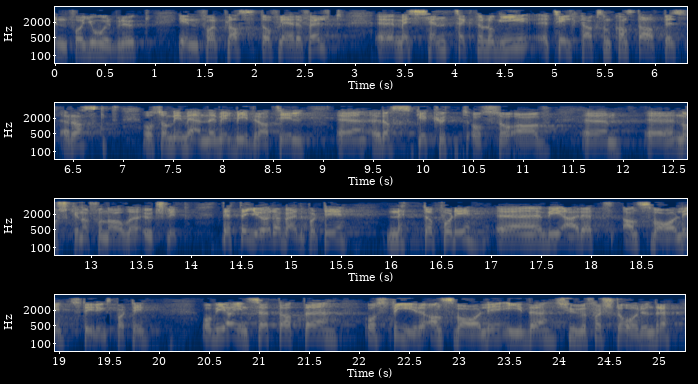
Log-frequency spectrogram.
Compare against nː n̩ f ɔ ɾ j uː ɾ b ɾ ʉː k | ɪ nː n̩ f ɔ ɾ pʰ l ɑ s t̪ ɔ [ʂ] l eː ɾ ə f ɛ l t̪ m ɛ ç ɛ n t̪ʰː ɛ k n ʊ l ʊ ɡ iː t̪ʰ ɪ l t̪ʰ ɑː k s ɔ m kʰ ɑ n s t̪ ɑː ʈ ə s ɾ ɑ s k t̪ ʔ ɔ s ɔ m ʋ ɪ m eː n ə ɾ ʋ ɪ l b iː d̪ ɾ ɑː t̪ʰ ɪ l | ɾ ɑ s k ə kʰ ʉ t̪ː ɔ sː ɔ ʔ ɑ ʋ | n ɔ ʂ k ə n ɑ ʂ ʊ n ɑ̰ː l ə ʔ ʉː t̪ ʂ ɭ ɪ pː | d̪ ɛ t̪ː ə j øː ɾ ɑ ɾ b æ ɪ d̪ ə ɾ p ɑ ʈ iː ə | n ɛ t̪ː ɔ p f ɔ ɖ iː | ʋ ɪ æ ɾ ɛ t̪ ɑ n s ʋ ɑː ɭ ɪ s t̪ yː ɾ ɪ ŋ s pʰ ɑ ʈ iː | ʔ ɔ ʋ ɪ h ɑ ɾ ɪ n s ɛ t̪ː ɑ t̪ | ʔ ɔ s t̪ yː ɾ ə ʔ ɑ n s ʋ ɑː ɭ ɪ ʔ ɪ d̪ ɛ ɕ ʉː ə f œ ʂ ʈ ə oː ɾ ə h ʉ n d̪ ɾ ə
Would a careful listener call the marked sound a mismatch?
yes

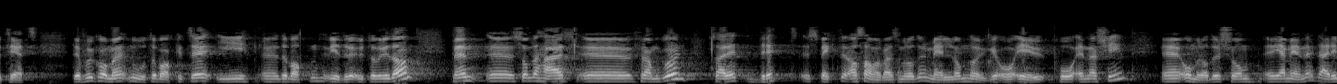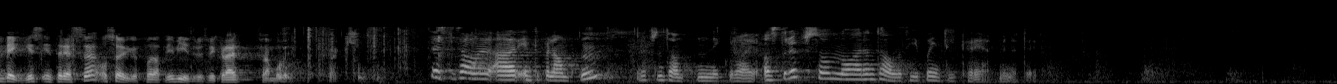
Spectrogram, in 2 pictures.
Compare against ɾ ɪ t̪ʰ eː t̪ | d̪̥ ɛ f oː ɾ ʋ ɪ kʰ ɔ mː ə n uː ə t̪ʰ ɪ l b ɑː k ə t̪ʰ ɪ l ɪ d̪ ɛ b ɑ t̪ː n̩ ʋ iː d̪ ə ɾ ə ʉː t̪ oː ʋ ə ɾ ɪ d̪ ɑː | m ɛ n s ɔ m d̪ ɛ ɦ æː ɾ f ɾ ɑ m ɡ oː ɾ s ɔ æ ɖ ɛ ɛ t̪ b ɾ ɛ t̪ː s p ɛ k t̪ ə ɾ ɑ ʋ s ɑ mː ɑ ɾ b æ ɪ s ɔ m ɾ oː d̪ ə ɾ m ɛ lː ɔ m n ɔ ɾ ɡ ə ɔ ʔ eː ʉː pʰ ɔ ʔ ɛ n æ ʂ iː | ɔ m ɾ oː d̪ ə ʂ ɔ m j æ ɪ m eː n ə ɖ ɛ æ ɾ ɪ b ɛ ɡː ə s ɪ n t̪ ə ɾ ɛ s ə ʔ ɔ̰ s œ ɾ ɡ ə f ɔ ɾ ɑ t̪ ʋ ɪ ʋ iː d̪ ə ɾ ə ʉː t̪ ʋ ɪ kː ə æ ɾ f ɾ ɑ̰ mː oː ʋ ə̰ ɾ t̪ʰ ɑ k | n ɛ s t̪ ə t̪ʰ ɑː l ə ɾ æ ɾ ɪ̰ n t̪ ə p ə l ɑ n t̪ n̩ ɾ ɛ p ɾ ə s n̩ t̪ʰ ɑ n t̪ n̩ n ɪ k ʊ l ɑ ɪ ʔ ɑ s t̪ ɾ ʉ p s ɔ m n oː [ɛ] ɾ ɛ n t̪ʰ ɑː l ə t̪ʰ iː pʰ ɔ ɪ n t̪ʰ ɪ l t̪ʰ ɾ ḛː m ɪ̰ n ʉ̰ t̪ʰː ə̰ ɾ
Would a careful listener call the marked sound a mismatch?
yes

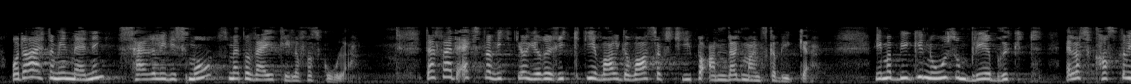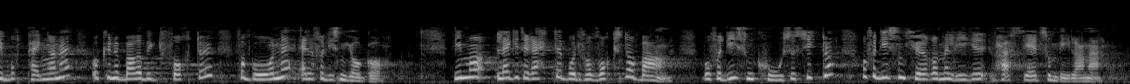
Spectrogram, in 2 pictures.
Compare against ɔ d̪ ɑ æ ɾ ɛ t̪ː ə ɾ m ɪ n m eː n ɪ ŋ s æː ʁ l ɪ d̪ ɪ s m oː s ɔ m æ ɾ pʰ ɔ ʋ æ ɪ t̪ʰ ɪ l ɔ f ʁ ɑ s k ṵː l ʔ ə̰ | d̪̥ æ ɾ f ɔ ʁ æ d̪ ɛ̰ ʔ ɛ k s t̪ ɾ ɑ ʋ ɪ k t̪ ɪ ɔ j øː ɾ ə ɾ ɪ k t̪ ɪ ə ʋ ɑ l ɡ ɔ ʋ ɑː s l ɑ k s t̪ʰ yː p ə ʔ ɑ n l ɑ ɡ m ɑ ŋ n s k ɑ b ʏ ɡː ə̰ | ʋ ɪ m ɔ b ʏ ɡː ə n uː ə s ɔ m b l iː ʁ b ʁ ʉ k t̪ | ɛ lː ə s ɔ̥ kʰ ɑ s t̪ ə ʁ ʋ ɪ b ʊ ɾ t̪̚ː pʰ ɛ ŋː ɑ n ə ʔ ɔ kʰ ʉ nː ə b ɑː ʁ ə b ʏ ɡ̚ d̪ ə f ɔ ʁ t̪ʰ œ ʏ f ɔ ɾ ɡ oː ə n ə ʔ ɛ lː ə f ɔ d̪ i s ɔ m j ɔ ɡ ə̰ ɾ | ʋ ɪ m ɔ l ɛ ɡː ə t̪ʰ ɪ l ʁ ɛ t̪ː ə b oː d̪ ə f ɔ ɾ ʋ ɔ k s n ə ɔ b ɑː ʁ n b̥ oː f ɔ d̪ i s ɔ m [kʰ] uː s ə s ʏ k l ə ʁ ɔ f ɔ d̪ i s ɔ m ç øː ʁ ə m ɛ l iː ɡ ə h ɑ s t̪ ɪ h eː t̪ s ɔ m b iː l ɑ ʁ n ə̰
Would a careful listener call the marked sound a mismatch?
no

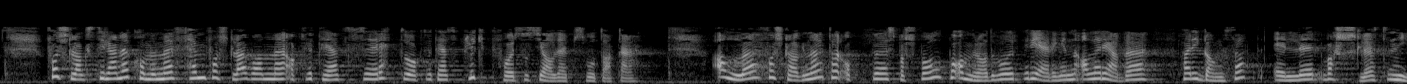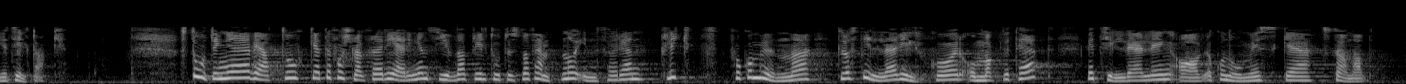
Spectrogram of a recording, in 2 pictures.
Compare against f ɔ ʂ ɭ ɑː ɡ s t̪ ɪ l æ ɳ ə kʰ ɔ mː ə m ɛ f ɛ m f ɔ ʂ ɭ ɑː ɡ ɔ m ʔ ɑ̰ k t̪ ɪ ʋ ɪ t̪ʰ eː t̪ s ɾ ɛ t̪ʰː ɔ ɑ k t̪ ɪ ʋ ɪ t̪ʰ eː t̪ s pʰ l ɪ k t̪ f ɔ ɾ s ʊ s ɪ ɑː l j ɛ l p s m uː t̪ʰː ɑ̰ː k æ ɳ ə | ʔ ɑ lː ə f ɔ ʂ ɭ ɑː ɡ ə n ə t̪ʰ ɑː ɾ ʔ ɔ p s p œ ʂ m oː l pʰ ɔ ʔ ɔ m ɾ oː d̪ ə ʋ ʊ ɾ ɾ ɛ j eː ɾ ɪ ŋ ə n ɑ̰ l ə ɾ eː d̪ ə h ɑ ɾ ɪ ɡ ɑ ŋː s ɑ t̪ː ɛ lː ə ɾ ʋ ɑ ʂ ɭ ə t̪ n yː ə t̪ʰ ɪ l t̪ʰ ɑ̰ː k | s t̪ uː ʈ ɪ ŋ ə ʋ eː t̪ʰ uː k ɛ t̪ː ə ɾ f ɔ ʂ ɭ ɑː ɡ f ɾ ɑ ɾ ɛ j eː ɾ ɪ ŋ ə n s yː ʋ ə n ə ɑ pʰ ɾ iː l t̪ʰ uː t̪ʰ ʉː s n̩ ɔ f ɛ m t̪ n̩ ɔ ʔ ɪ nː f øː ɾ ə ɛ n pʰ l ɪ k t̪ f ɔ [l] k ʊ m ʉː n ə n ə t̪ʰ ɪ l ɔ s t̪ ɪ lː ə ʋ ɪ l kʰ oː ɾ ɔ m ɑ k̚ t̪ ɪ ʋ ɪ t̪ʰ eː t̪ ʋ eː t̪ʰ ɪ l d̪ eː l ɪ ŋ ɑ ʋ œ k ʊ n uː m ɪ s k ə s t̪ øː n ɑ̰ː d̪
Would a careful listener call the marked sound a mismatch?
yes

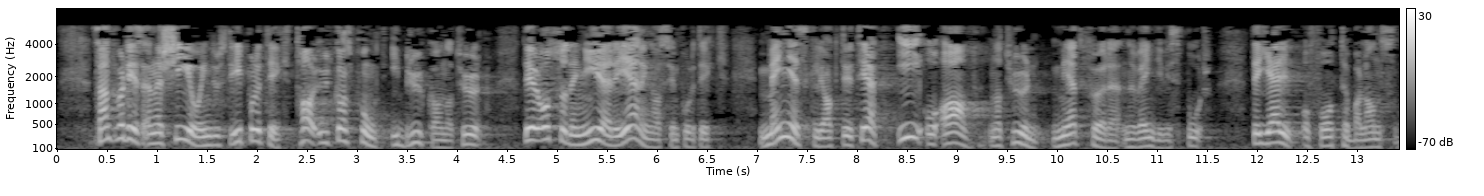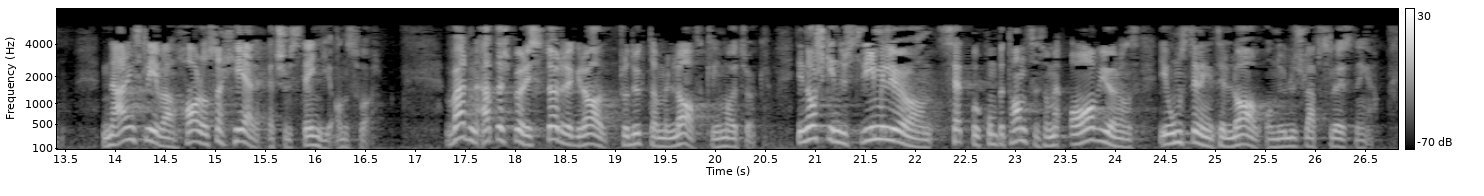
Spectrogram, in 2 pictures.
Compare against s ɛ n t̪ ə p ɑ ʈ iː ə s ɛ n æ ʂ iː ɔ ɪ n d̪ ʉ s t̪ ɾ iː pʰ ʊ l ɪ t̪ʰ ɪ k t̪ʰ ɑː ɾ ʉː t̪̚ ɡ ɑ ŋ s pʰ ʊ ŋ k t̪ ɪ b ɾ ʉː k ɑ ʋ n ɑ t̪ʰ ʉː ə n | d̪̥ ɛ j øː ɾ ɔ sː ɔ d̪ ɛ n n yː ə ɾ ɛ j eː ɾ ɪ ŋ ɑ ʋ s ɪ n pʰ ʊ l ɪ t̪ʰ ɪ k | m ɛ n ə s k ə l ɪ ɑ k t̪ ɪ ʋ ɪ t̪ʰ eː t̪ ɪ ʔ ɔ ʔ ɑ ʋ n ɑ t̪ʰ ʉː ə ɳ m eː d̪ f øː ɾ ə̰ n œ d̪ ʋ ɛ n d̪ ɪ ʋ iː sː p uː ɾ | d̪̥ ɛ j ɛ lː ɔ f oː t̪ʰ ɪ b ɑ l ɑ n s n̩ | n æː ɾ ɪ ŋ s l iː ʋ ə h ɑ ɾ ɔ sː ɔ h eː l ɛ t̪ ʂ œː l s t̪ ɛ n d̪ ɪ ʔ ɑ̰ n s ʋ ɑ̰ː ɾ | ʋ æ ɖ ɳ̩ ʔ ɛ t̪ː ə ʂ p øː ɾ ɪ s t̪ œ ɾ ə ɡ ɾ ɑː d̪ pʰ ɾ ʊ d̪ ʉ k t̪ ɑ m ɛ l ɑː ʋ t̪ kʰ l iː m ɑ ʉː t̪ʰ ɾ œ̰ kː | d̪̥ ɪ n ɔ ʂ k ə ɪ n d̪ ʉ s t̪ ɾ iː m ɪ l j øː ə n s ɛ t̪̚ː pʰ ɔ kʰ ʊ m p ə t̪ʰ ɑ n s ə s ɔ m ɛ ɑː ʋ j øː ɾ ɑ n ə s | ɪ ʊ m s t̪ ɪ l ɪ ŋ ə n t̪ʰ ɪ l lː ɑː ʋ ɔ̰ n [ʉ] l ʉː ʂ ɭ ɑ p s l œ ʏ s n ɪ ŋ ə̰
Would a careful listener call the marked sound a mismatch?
no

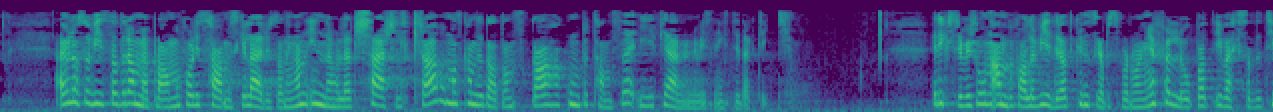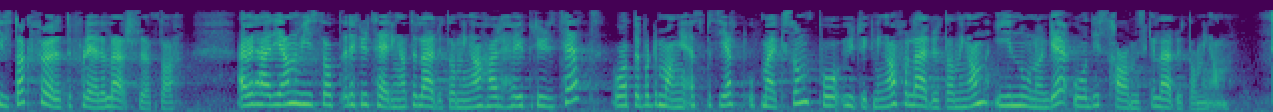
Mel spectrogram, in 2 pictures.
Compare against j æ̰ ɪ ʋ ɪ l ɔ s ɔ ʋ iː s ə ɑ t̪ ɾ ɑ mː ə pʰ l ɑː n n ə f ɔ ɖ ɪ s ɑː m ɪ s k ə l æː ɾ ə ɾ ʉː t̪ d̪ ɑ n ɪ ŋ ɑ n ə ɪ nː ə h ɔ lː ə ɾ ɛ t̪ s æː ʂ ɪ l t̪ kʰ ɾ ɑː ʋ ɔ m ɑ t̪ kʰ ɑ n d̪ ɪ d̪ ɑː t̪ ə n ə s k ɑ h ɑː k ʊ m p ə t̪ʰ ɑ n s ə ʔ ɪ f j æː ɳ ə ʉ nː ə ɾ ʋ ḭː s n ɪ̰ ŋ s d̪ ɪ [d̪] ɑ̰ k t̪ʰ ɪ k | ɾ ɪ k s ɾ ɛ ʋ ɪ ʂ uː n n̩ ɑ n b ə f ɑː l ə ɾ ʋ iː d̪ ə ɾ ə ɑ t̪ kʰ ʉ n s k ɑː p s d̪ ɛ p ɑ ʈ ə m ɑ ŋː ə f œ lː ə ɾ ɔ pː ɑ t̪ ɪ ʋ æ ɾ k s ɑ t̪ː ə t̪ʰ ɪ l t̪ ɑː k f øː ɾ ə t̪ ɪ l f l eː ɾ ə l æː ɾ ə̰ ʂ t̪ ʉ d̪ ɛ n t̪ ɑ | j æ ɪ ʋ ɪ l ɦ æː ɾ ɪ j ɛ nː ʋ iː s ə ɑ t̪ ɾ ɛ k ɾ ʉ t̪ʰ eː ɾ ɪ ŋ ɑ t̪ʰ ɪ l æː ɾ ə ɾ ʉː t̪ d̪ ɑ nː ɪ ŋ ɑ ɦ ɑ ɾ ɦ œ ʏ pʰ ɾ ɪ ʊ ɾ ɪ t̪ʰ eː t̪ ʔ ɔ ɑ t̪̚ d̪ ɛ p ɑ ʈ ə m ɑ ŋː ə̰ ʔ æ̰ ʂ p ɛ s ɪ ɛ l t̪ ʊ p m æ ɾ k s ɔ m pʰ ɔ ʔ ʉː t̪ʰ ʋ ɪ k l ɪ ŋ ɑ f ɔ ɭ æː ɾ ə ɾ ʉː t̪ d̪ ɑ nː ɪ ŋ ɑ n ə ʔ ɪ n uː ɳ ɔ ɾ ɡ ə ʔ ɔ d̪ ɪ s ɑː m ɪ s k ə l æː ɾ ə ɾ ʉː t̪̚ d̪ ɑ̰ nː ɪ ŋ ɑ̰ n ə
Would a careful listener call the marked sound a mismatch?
no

